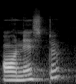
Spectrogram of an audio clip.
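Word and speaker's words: honest: ठीक है, अब यहाँ पर जो है ये एज जो है, एच साइलेंट लेटर है, एच का उच्चारण हम नहीं करते, साइलेंट करते हैं, उसको हम छिपा देते हैं, इसलिए साइलेंट लेटर बोलते हैं, मतलब छिपा हुआ रहता है।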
